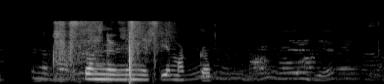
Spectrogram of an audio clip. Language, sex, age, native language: Icelandic, male, 10, Icelandic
